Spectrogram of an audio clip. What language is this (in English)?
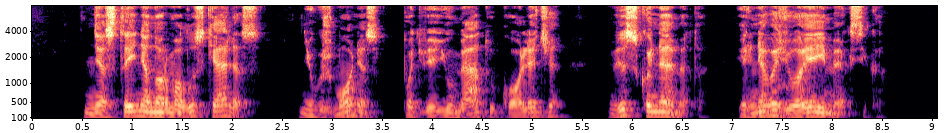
Lithuanian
